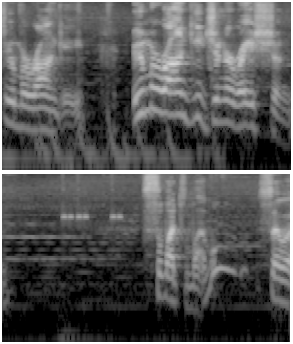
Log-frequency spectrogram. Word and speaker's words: Umurangi: Well, anyway, this is apparently Umurangi. I believe that's how it's pronounced. Umurangi Generation.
